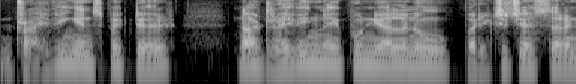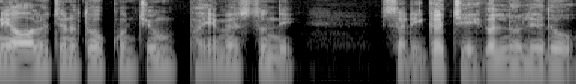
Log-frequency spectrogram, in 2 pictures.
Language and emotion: Telugu, fearful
